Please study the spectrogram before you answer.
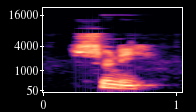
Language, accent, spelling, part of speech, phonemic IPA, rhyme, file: English, Southern England, Sunni, adjective / noun / proper noun, /ˈsʊni/, -ʊni, LL-Q1860 (eng)-Sunni.wav
- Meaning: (adjective) Belonging or relating to the branch of Islam based on the Qur'an, the Kutub al-Sittah (the hadiths which record the Sunnah) and that places emphasis on the Sahabah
